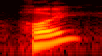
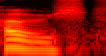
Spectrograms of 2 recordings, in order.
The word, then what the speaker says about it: Hoj: Uh before I was even knew his uh the correct pronunciation, I called him Hoj. That's how I kind of read it. And uh I've been corrected now. And it's Hoy.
